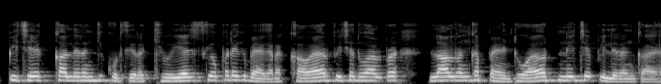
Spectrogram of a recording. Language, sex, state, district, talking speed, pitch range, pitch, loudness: Hindi, male, Uttar Pradesh, Saharanpur, 290 wpm, 150-190 Hz, 180 Hz, -15 LUFS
